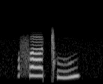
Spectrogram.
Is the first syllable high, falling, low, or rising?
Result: high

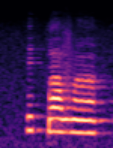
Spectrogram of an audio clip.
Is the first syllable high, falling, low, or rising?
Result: high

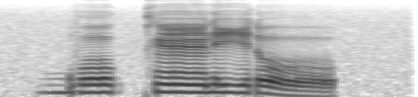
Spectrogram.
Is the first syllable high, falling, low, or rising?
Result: high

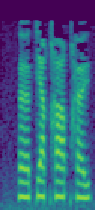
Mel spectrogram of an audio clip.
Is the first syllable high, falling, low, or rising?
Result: low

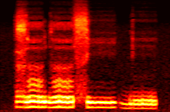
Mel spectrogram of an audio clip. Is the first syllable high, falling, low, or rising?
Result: high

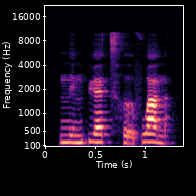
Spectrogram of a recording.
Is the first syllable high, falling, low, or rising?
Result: rising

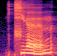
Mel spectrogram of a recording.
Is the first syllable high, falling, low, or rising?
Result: low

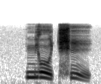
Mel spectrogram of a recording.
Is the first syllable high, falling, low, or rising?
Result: falling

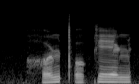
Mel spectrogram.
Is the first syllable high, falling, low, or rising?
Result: rising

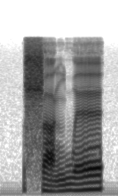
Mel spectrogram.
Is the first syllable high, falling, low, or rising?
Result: low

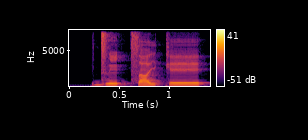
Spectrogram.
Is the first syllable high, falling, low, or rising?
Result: high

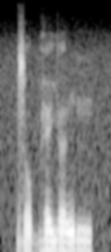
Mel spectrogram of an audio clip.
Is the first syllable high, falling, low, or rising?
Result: low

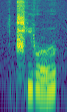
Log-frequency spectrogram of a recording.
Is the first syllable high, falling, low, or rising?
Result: low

